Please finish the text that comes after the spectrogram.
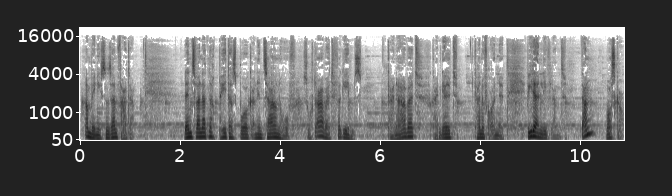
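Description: An actor playing an investigator in a naturalistic radio drama, laying out findings in a dry, clipped way. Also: male voice, mid-range voice, animated, moderate pace, soft background music, lightly acted. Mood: brisk, grim recounting. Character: male investigator, dryly explaining his findings.

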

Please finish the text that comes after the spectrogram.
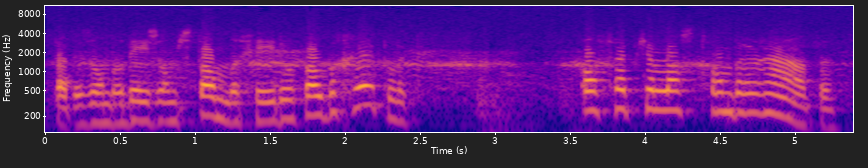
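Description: An actress as a formal older aunt in a radio play. She is dry, sharp-tongued and measured in her politeness. Her voice sits mid-range on a tinny old recording. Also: medium pitch, slight background noise, lightly acted. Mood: coolly polite.

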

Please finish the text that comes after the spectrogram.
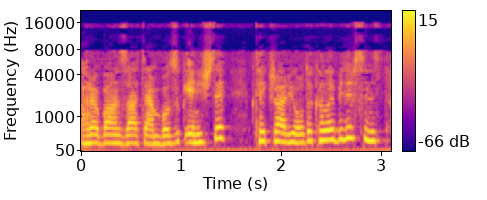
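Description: An actress playing a bossy, sharp-tongued married daughter in a radio drama, commanding and needling her relatives. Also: medium pitch, fast talker, close to an everyday voice. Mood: brisk, needling. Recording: dull lo-fi radio drama recording.

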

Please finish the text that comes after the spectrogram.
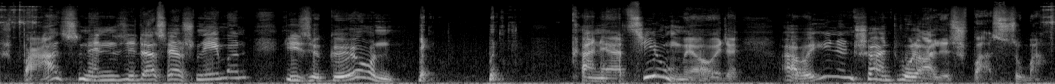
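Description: Grantigen alten Hofhund, extrem lebhafte Sprachmelodie. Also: male voice, high-pitched, wildly swooping pitch, takes it slowly, pushed and bright, full character voice. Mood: indignant. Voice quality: hoarse, weak bark of a voice. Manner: grumbling, sarcastic. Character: grumpy, spiteful old male farm dog. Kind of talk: 1970s German children's radio play acting.

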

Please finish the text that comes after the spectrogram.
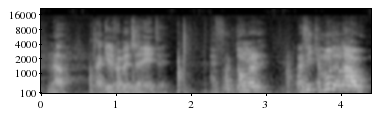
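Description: An actor in a radio play as a gruff, jealous middle-aged husband and father, blunt and scornful. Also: medium pitch, sing-song, moderate pace, fairly bright tone, a little hiss or hum. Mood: irritated.

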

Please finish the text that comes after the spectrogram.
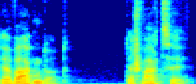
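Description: Watchful cashier with animated intonation. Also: male voice, fairly low pitch, unhurried. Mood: suspicious. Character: watchful, suspicious male chief cashier. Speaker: actor in a radio play. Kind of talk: 1970s German radio drama acting.

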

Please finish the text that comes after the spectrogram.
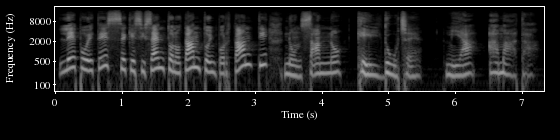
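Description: Radio play: wounded, wistful woman poet, husky and breathy, dramatic deliberate delivery, very dry close sound. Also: fairly high pitch, dry recording. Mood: proud, dramatic. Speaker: actress. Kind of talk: theatrical radio monologue of poetic memoir.

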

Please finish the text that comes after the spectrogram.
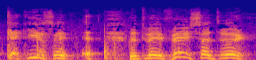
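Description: An actor with a Flemish accent playing a teasing, self-satisfied middle-aged police chief, jovial, mocking and bossy. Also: male voice, sits high, creaky, a little hiss or hum, exaggerated voice. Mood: amused, teasing. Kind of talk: TV drama acting.

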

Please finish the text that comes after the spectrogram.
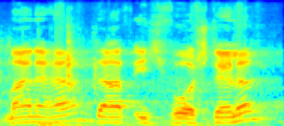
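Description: An actor playing a polite, diplomatic interpreter and go-between in a naturalistic radio drama. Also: male voice, a little high, animated, normal speed, background noise, natural voice. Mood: courteous, formal.

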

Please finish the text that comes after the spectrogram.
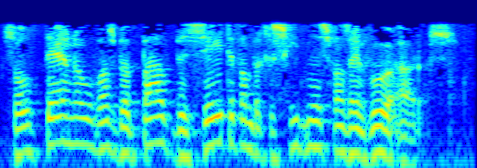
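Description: An actor plays a self-assured man in a radio drama. He explains and argues assertively in a husky, mid-pitched voice, with a dry manner. The sound is thin and boxy, like an old phone line. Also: a little fast, close to an everyday voice. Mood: assertive, explaining. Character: self-assured man coolly arguing his theory of a murder. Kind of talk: radio play acting.

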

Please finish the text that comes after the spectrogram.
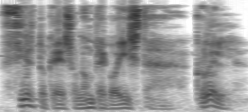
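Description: Deep-voiced, pensive gentleman doctor. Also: very animated, unhurried, slight background noise, heavily acted. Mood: pensive, concerned. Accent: Spain. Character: thoughtful, troubled gentleman doctor reasoning out a crime. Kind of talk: Spanish radio drama acting.

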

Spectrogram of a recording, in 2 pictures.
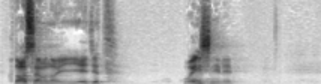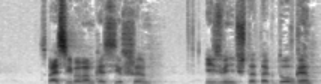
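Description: A man's voice: medium pitch, a bit bright. A man playing a pushy, huffy motorist in a 1960s radio drama, insistent and easily affronted. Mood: insistent, obliging. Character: pushy, huffy male motorist offering lifts.

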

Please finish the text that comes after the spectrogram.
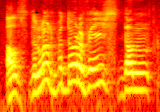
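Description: A man's voice: high voice, expressive, moderate pace. A man playing a nervous, hapless, whining amateur in a radio comedy, flustered, stammering and plaintive. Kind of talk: 1980s radio comedy acting.

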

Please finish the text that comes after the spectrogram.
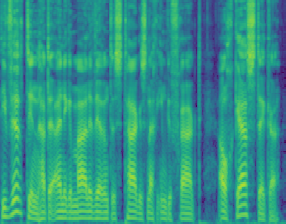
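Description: Animated male literary narrator, dry studio sound. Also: low-pitched, dry recording. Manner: measured storytelling in long, carefully phrased sentences. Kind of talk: scripted literary narration for a radio play. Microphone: close studio microphone.

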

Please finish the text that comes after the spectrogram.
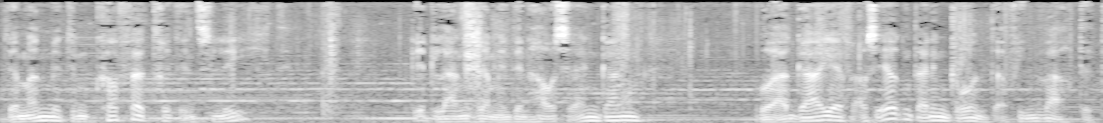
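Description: An actor playing an earnest, methodical police investigator in a German radio crime drama, speaking deliberately. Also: male voice, rumbling low, heavily acted. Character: Russanow, male police investigator recounting a case, measured and earnest. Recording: studio radio drama with music underneath.

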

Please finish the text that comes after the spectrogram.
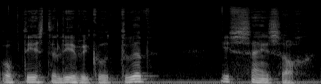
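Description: An actor playing a pious, humble monastery porter in a German radio play, speaking simply and calmly with a Bavarian accent. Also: male voice, sits low, takes it slowly, slightly rough, exaggerated voice. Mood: patient, devout. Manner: calm, simple, gently admonishing.

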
